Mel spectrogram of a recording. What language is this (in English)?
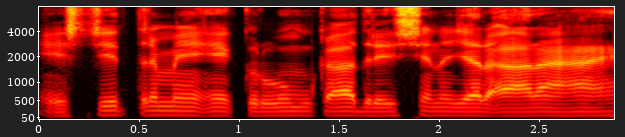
Hindi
